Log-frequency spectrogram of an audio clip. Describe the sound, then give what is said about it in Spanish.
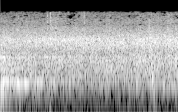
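An audience claps steadily for the Lord, dense overlapping hand claps forming a continuous, loud wash of applause with no pauses and no voices on top. “Dele palmas al Señor.”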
